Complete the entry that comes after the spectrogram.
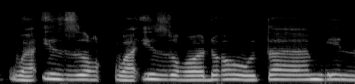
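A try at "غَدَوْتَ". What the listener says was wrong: Ghodau, jangan godau, goda, godauta.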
